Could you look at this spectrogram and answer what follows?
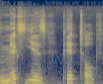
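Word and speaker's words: Mxyzptlk: types of funny characters like in Superman Mr mixopita Lake yeah there you go um so yeah I mean it's just you know and Marty's actually saying that the correct pronunciation is mix is pit talk what didn't see his well that's part yeah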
